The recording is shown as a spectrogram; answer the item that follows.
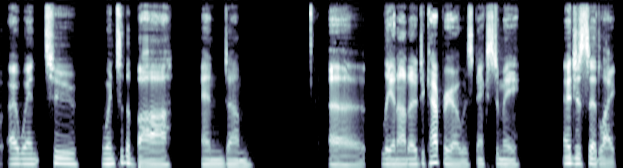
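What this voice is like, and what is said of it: Australian accent. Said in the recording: “an even thicker accent than that ... throwing it on a little thicker ... I flexes with the accent ... Oh, you're Australian?”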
